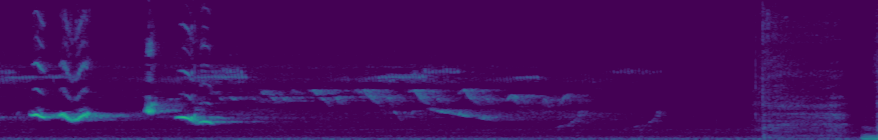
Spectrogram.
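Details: Summer Tanager, a big red songbird and summer resident of Texas, gives one of several chirpy song variants, which may differ east to west: quick whistled phrases rising and falling, then fading softer notes; a brief voice cuts in at the end.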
